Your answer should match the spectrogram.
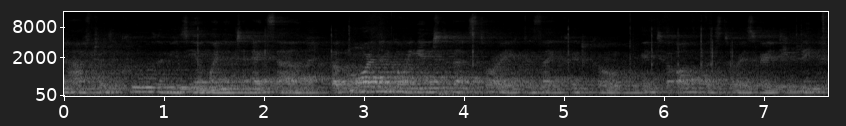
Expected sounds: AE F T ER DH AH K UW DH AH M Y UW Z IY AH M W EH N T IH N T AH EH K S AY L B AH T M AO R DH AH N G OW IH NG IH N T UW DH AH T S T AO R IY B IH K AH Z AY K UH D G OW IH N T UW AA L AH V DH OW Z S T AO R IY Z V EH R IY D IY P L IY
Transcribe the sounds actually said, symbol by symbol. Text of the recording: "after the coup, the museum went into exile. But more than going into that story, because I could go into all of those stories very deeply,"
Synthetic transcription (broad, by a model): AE F T ER DH AH K UW DH AH M Y UW Z IY AH M W EH N T IH N T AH EH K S AY L B AH T M AO R DH AH N G OW IH NG IH N T UW DH AH T S T AO R IY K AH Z AY K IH D G OW IH N T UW AA L AH V DH OW Z S T AO R IY Z V EH R IY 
